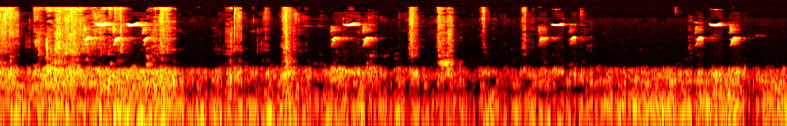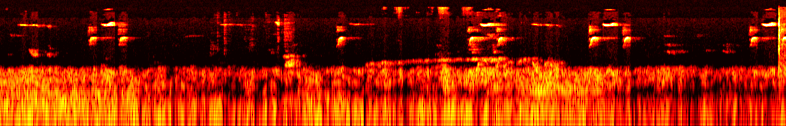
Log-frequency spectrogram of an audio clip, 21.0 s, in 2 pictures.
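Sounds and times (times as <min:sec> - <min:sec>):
steady low rumble: 0:00.0 - 0:16.4.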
